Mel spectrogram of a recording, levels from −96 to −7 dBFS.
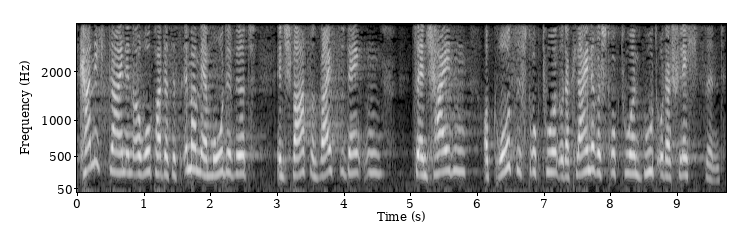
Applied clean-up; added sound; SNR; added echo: none; none; none; none.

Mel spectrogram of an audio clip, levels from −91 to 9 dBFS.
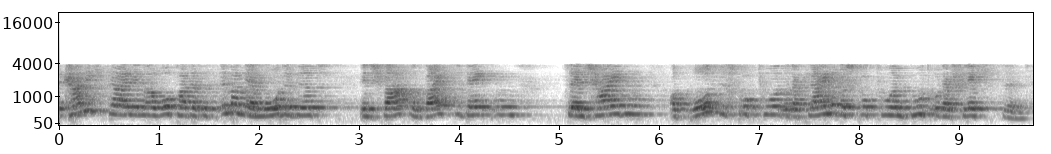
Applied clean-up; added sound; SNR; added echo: none; none; none; reverberation time 0.6 s.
